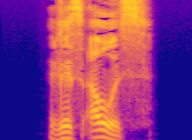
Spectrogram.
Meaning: first/third-person singular preterite of ausreißen
- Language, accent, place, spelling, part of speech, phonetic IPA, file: German, Germany, Berlin, riss aus, verb, [ʁɪs ˈaʊ̯s], De-riss aus.ogg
